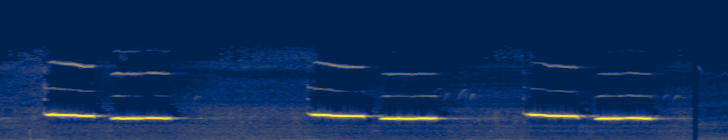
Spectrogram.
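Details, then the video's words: In spring, a chickadee gives its nesting song: a clear two-note whistle, a high note falling to a slightly lower one, repeated three times about every two seconds. "in the spring you'll hear the chickadee nesting song"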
